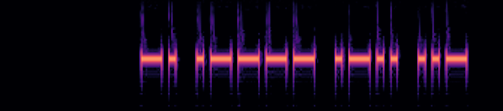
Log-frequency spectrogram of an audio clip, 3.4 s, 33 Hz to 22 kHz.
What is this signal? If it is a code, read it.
Morse code, heard as a keyed tone, about 26 wpm, 700 Hz. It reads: N1LU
